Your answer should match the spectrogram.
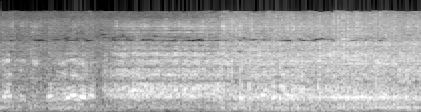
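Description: Soft background music.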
